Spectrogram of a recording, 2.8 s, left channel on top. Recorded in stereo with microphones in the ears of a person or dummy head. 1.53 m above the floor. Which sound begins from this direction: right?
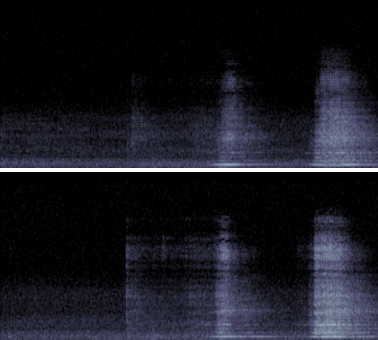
A squeak, at 0.9 s.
